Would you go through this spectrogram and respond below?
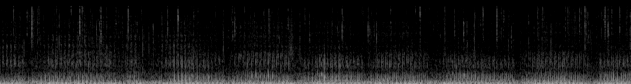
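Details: Low, throbbing purr of a house cat pulsing in breath-length waves, with fireplace crackling and small snapping sounds layered over the rumble.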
